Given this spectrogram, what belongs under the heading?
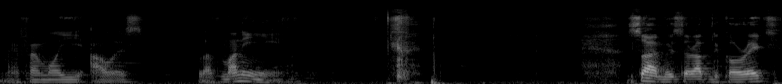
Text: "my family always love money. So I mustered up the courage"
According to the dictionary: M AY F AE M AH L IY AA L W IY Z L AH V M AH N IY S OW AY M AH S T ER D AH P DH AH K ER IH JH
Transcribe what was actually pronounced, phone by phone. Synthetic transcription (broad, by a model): M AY F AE M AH L IY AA W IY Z L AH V M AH N IY S OW AY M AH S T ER AH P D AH K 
